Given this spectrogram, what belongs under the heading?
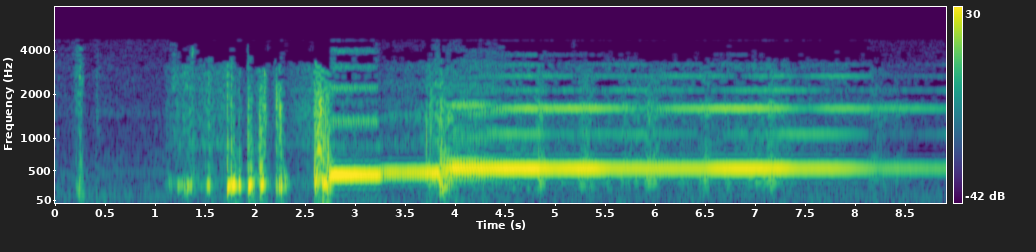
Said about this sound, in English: Now, you're dialing the phone there. We are getting through to the insomnia hotline.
